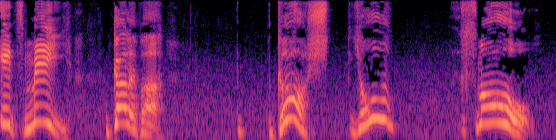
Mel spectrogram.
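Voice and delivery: shouting. Greeting the people who rescued him from the sea: shouting. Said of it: "And why are you shouting?".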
